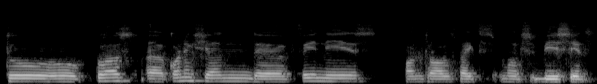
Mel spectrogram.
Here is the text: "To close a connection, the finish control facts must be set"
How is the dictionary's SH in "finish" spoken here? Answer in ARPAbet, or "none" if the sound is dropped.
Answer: S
